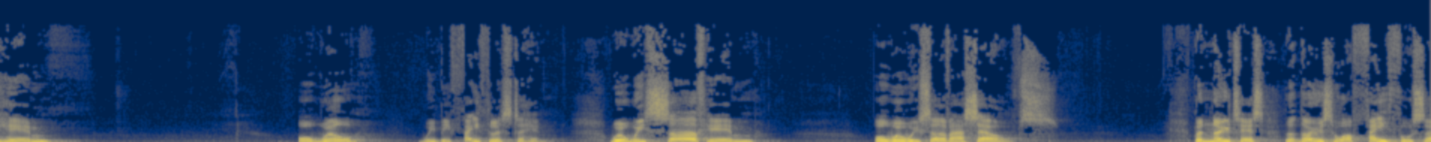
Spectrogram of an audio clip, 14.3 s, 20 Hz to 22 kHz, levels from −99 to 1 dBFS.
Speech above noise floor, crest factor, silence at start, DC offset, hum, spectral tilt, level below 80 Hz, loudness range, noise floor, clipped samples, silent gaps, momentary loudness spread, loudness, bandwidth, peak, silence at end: 49 dB; 20 dB; 0 s; under 0.1%; none; -6 dB/octave; -52 dBFS; 7 LU; -69 dBFS; under 0.1%; none; 14 LU; -20 LUFS; 18 kHz; -2 dBFS; 0 s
